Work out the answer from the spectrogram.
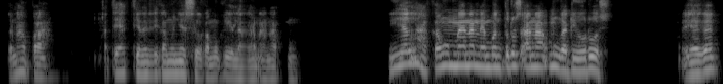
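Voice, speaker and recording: A middle-aged man from Indonesia, a pastor preaching in a chatty, storytelling way, swinging between loud emphasis and quiet asides. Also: fairly high pitch, fairly quick, long pauses, no room sound. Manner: chatty and anecdotal, with sudden rises and drops in volume. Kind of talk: sermon.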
